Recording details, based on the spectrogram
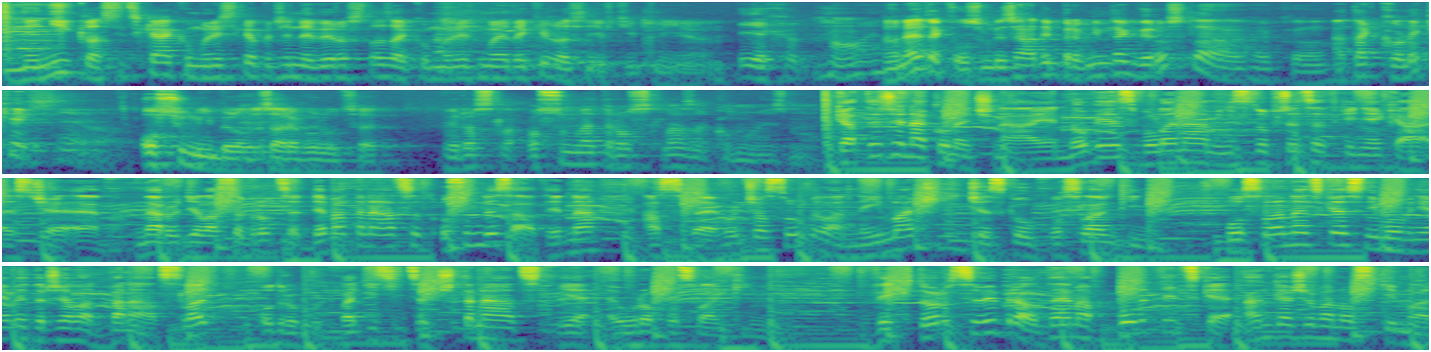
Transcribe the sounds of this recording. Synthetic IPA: nɛɲɪklasɪt͡skaːkomunɪs̬t̪kapɾot̪oʒɛnɛvɪɾost̪lazako̞munɪzmuajɛt̪akɪvlast̪ɲɛ̰fcɪpnḭːno̰ːjaknononɛt̪akfosumdɛsaːt̪iːmpr̩vɲiːmt̪aɡvɪɾost̪lajakʰo̞ʔat̪akːolɪkjaʔosumiːbɪlozaɾɛvo̞lut͡sɛ | vɪɾost̪laʔosumlɛt̪ɾost̪lazakomunɪzmṵkat̪ɛrɪnako̞nɛt͡ʃna̰ːjɛnovjɛzvo̞lɛnaːmiːst̪opr̥ɛt̪sɛt̪kɪɲɛkaːʔɛst͡ʃɛːʔɛmnaɾo̞ɟɪlasɛvɾo̞t͡sɛdɛvat̪ɛnaːt͡sɛt̪ʔo̞sumdɛsaːt̪jɛdnaʔa̰svɛːɦo̞t͡ʃasubɪlanɛjmlaʃiːt͡ʃɛsko̞wpo̞slaŋkɪɲiː | fpo̞slanɛt͡skɛːsɲɛmo̞vɲɛvɪd̪r̩ʒɛladvanaːt͡st̪lɛt̪̚ʔo̞d̪ɾo̞kudvacɪsiːt͡sɛt͡ʃt̪r̩naːt͡st̪jɛʔɛwɾo̞po̞slaŋkɪɲḭːvɪkt̪o̞ɾsɪvɪbɾalt̪ɛːmapo̞lɪt̪ɪt͡skɛːʔaŋɡaʒo̞vano̞scɪmla

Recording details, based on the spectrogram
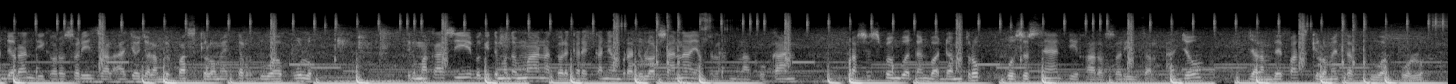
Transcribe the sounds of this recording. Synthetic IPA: daɾandikaɾosoɾizalad͡ʒod͡ʒalambepaskilomɛt̪ərduapulʊh | t̪ɾimakasɪhbaɡit̪əmant̪əmanat̪oɾekəɾekanjaŋbəɾadularsanajaŋt̪əlahməlakukan | pɾosɛspəmbuat̪anbuaʔ̪̚damt̪ɾʊk̚husʊsɲadikaɾosoɾiza̰lad͡ʒod͡ʒalambepaskilomɛt̪ərduapulʊh

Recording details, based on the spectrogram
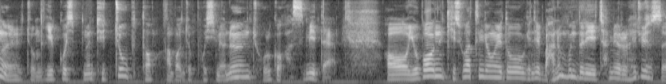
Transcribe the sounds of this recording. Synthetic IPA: ŋɯɭt͡ɕomiɭk͈oɕʰi̥pʰɯmjʌntit͡ɕ͈oɡpu̥tʰʌhambʌnt͡ɕompoɕʰimjʌnɯnt͡ɕouɭk͈ʌk͈as͈ɯmɲida̰ | ʌjobʌnkisʰuɡatʰɯnɡjʌŋue̞dokwend͡ʑaimanɯnbundɯɾit͡ɕʰamjʌɾɯɭɦe̞d͡ʑuɕʰʌs͈ʌ

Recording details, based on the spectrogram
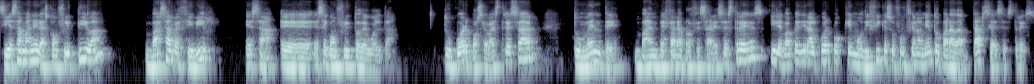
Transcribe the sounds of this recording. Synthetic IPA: sie̞samãne̞ɾae̞skõ̞ɱflik̚t̪iβ̞a | basare̞θiβ̞iɾ | e̞saee̞se̞ko̞ɱflik̚t̪o̞ð̞e̞βwe̞lt̪a | t̪ukwe̞ɾpo̞se̞β̞ae̞st̪ɾe̞saɾ | t̪umẽ̞nt̪e̞bae̞mpe̞θaɾapɾo̞θe̞saɾe̞se̞ːst̪ɾe̞sile̞β̞ape̞ðiɾalkwe̞ɾpo̞ke̞mo̞ð̞ifike̞sufunθjo̞namjent̪opaɾaːðap̚t̪aɾsea̰e̞se̞st̪ɾe̞̰s

